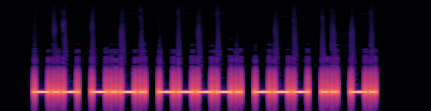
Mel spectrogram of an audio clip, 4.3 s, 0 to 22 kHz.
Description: Morse code, heard as a keyed tone, about 25 wpm, 700 Hz. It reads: KC9OIN
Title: USA Call Signs Repeated 2x 25wpm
